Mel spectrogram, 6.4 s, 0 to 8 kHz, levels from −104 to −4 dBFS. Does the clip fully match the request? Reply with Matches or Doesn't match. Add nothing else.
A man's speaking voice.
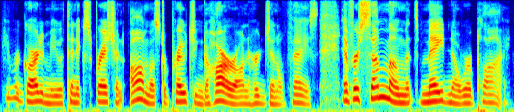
Doesn't match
